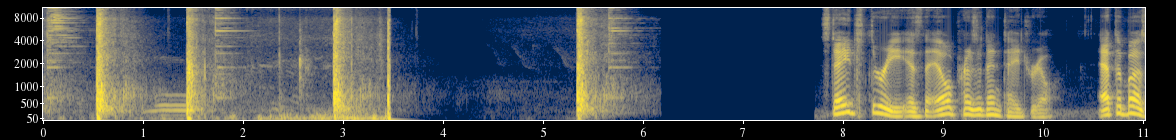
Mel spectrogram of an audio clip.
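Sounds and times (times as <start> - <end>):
handgun shots with echo: 0.0 - 1.8, 2.9 - 3.3, 5.3 - 5.9.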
